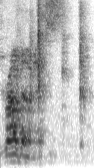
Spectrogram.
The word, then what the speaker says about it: Raldronis: So I'm going to constantly mispronounce that one. But as far as the lore is concerned, it is Raldronis, Okay, which frustrates the shit out of me.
